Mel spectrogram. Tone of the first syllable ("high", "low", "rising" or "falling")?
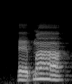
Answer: low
